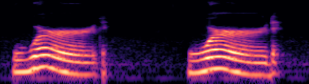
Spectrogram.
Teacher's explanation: we start first with that W consonant rounding the lips out the tongue already in place for the sound as we move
